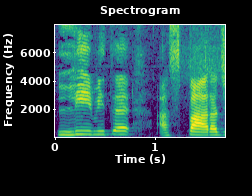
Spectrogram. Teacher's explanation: Sdrucciole, l'accento sulla terz'ultima sillaba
